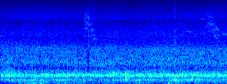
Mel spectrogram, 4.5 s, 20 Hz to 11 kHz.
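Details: Steady droning of a honey bee colony at its first inspection, six days after nucs were installed in 2020; a dense, continuous low buzz with a fuller upper band, and faint distant chirps overhead.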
